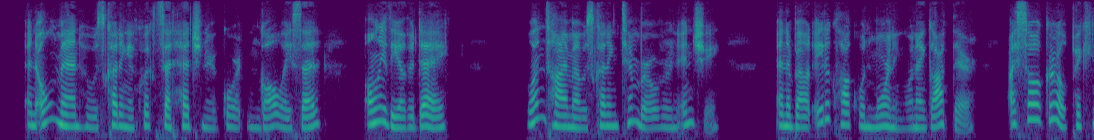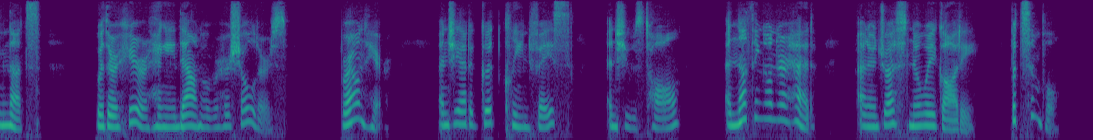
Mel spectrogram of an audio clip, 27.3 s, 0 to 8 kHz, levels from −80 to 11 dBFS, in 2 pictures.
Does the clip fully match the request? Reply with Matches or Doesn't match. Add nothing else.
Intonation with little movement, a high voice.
Doesn't match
